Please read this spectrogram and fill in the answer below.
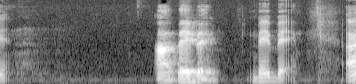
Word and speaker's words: Bebe: Bebe.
